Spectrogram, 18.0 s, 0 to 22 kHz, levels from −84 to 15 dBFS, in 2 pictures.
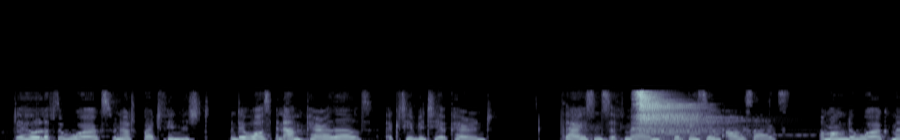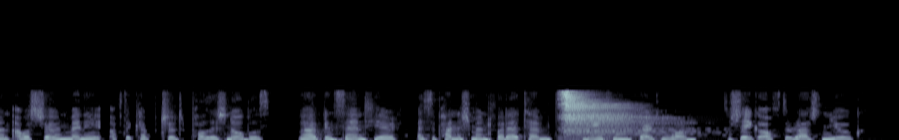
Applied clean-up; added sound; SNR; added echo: classical method spectral subtraction.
